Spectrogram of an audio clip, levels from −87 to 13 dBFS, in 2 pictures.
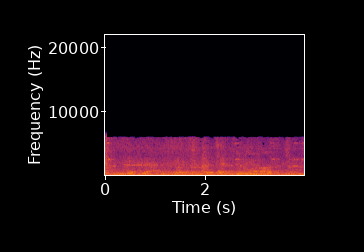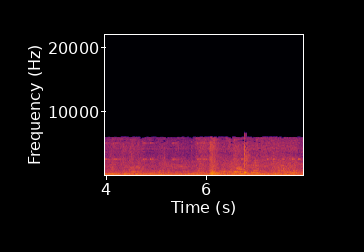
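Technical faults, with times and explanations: Throughout: low-bitrate audio saved at a high bitrate. The audio was likely squeezed through a very low-bitrate codec, around 24 kbit/s, before being re-saved as a 320 kbit/s MP3. The re-encode can't restore what was lost, so nothing survives above 6.5 kHz and the sound stays dull and band-limited.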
